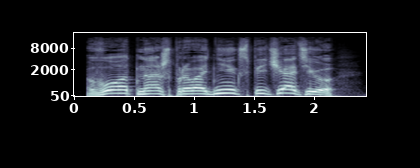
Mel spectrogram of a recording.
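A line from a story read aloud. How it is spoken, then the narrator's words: Shout. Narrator (Russian): крикнул Хицу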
